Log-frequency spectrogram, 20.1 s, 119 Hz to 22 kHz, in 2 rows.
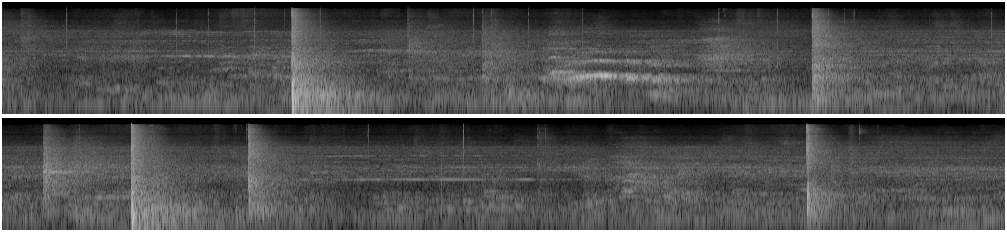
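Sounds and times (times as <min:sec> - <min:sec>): baseball impacts with echo: 0:02.9 - 0:04.2, 0:08.0 - 0:08.7, 0:10.4 - 0:13.0, 0:18.0 - 0:18.6.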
